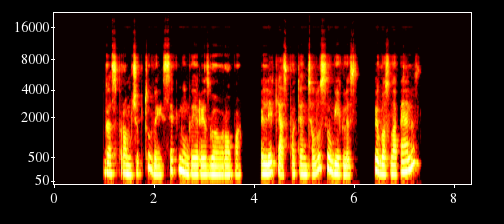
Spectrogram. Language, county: Lithuanian, Kaunas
